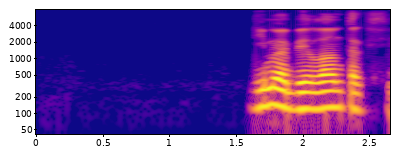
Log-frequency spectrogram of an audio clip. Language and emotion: Russian, neutral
